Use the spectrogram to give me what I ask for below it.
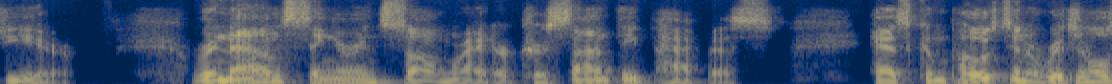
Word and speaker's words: Krisanthi: me welcome my guest today croissant pappas welcome chrysanthe thank you thank you it's a pleasure to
